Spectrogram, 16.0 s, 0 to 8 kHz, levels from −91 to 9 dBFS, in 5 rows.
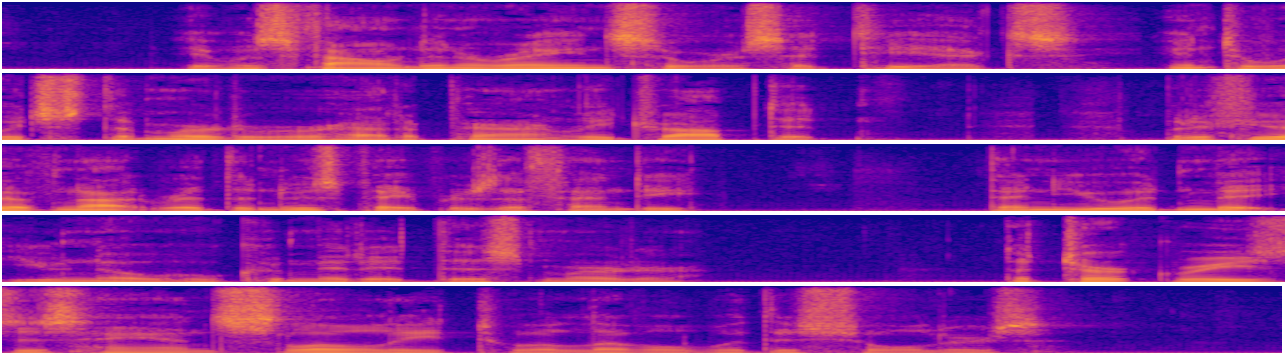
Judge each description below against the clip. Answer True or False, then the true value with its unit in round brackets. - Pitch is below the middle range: True (105 Hz)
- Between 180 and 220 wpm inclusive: True (185 wpm)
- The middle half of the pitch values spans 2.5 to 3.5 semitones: True (3.1 semitones)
